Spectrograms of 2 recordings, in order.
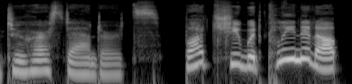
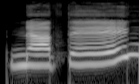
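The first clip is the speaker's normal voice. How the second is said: put-on high, louder kids' chorus; kids in unison; 7 semitones higher, 6 dB louder than usual. A narrator's reading. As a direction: answer brightly like two guilty children. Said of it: "The unified voice instantly sent chills".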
